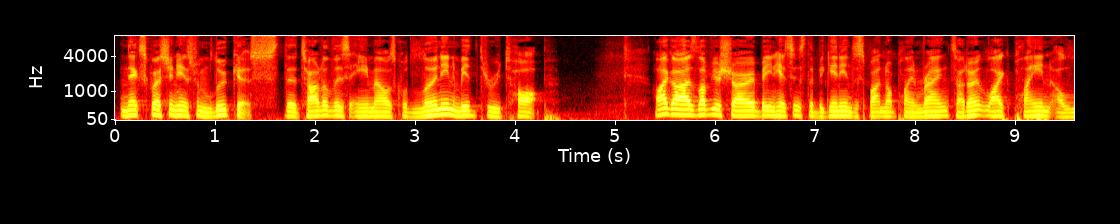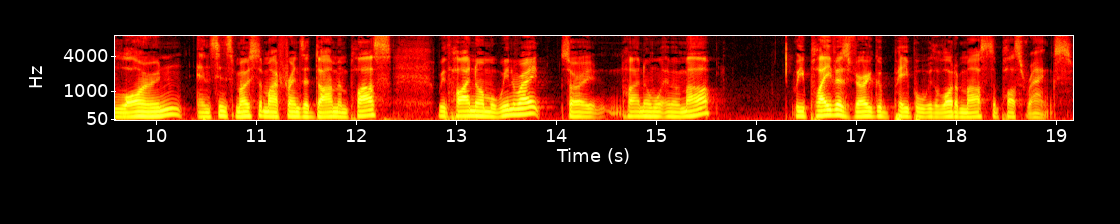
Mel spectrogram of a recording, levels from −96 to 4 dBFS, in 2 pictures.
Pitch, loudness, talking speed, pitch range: 120 Hz, -17 LUFS, 210 wpm, 110-130 Hz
